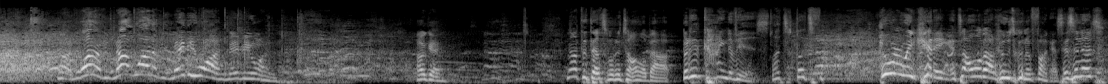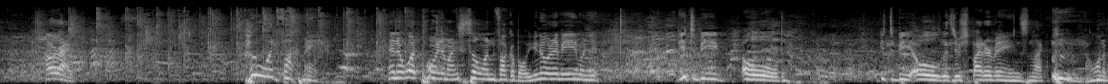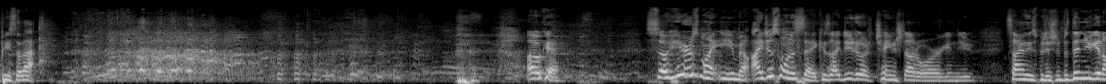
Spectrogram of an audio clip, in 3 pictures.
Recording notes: These stories were recorded live at Buntport Theater on July 18, 2014 as part of a special collaboration with Pivot TV and Rooftop Comedy.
